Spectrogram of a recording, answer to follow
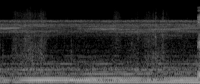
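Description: Night-time rainforest insect chorus, crickets trilling steadily in a high, unbroken buzz, over a low, steady background music drone.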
